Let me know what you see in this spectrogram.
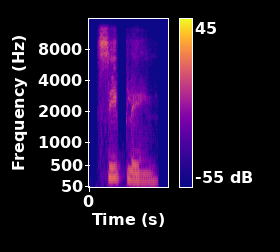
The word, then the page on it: seaplane: Indian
